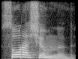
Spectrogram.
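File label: "сорасьӧмныд", Komi, female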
